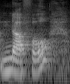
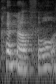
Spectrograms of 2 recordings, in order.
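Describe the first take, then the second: First: The word begins with an n sound. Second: The word begins with a k sound. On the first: The speaker calls it wrong. "not Nuffle, like I had been pronouncing it" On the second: The speaker calls it right. "it is pronounced Knuffle"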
